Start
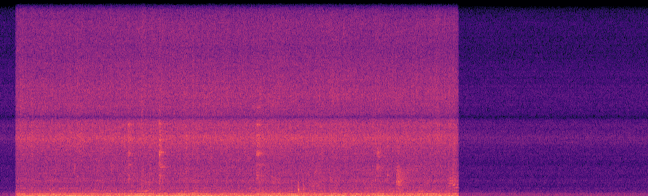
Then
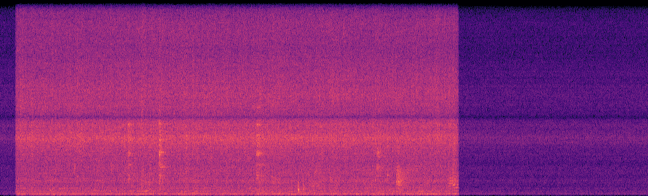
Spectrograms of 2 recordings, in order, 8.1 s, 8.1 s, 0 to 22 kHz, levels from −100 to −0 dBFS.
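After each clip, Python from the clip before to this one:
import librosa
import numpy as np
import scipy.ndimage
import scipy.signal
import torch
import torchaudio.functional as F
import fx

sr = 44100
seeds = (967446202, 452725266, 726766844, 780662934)

y = scipy.signal.sosfilt(scipy.signal.bessel(8, 470.0, 'highpass', norm='mag', fs=sr, output='sos'), x)
y = F.gain(torch.from_numpy(y), 2.5).numpy()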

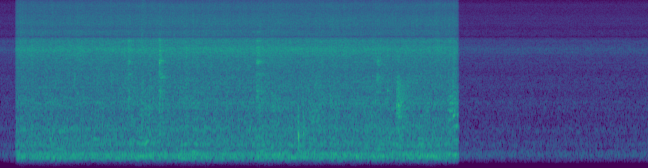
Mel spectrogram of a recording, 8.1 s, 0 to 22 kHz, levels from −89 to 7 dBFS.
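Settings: y = fx.peak_eq(x, sr, hz=11000.0, db=-6.5, octaves=0.26)
y = F.gain(torch.from_numpy(y), 3.5).numpy()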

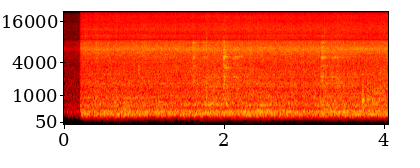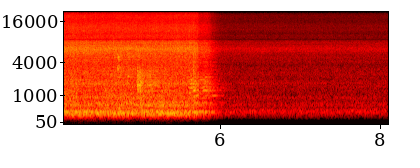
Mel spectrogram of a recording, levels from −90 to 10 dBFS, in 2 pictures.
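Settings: y = fx.rev_plate(x, sr, seeds[0], rt60_s=0.6, hf_ratio=0.8, predelay_ms=110, drr_db=4.0)
y = F.gain(torch.from_numpy(y), 2.5).numpy()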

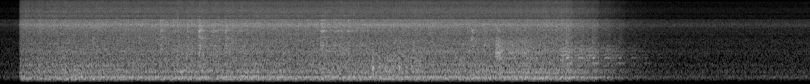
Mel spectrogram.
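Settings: y = fx.echo_feedback(x, sr, ms=264, feedback_pct=29, wet_db=-5.5)
y = F.gain(torch.from_numpy(y), 2.0).numpy()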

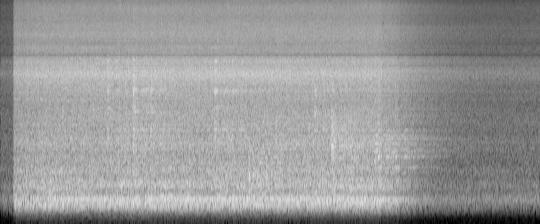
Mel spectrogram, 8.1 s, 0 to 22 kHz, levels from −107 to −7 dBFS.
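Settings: y = fx.echo_thinned(x, sr, ms=197, feedback_pct=70, hz=1100.0, wet_db=-10.5)
y = F.gain(torch.from_numpy(y), 2.0).numpy()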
